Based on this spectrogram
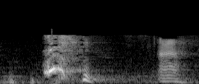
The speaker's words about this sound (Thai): จามอะไรด้วย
